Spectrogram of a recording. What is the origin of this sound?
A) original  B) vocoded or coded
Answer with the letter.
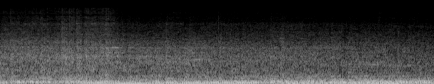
A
